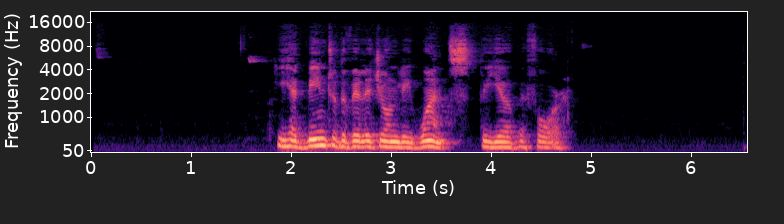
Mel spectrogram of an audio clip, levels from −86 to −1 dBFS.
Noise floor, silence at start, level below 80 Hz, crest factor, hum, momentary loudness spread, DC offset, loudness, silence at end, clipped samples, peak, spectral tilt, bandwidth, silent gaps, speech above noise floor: -68 dBFS; 1.85 s; -54 dBFS; 18 dB; none; 10 LU; under 0.1%; -19 LUFS; 1.8 s; under 0.1%; -4 dBFS; -6 dB/octave; 14.5 kHz; none; 50 dB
